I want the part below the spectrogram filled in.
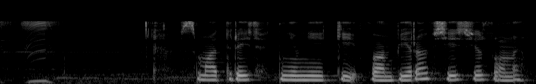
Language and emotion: Russian, neutral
